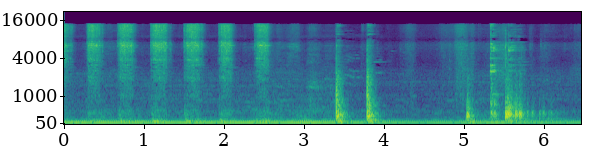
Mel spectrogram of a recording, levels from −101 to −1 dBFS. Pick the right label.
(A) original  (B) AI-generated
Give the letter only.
B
